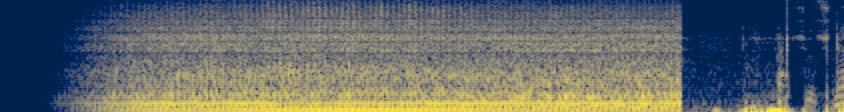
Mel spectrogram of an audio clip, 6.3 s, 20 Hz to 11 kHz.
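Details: Honda 21-inch Craftsman mower single-cylinder engine after blade work, blade at about 3,200 rpm: comes up to speed and holds an even, steady drone, no hunting or surging; surged the day before, water in fuel suspected.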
